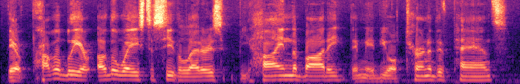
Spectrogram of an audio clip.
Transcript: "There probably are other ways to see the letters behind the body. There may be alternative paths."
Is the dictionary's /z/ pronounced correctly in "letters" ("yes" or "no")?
yes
